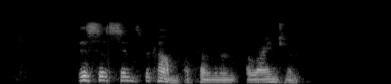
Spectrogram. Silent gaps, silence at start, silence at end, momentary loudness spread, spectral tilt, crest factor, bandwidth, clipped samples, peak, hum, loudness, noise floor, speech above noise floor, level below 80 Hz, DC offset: none; 0.8 s; 0.9 s; 8 LU; -6.5 dB/octave; 20 dB; 7.8 kHz; under 0.1%; -12 dBFS; none; -31 LUFS; -79 dBFS; 49 dB; -66 dBFS; under 0.1%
